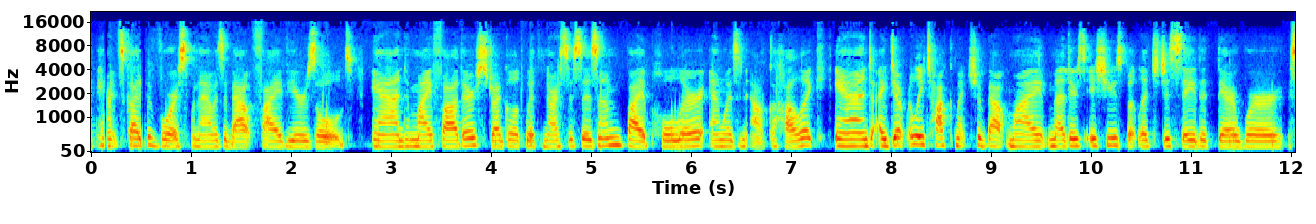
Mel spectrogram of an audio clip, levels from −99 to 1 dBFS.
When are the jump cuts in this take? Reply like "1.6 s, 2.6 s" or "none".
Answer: 2.7 s, 7.4 s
